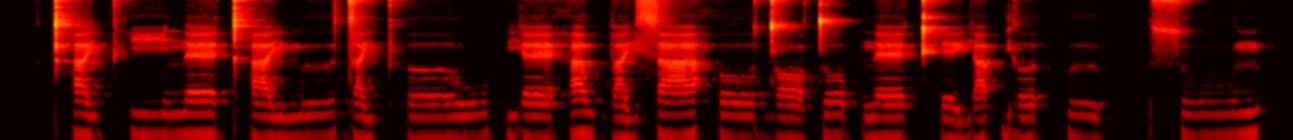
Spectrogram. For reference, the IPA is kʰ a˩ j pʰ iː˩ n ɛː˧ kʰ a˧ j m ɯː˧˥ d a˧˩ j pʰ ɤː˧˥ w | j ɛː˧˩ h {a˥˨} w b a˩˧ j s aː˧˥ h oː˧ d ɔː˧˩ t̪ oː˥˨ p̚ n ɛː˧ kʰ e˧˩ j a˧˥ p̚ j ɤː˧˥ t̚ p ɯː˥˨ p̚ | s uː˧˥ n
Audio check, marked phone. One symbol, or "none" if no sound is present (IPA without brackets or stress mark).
a˥˨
